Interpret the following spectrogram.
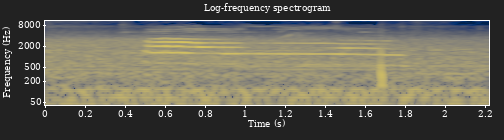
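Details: A hungry stray kitten gives a single drawn-out mew, bright at first and then sliding slowly lower as it fades. A low hum runs underneath and a brief knock follows.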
